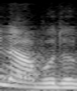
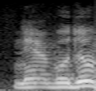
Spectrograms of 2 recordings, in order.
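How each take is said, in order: First: نعبدو said as "na'budu"; standard vowel. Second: نعبدو said as "ne'budu"; dialect vowel. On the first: Teacher shows what you cannot say, نعبدو as "na'budu". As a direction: say نعبدو with an open a. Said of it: "تو نمیتوانی نعبدو بگویی". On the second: Teacher shows what you say instead, نعبدو as "ne'budu". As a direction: front the first vowel of نعبدو to e. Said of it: "میگی". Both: Shown as a demonstration.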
